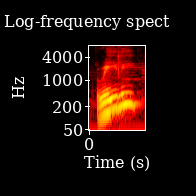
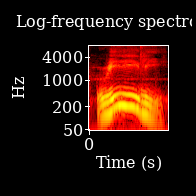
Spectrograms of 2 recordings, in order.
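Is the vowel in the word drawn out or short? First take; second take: short; drawn out. First: The vowel is kept at a normal, short length. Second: The vowel is stretched out and held long. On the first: The speaker calls it right. "instead of going really" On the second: The speaker calls it wrong. "you elongate the duration of the vowel"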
